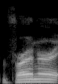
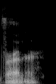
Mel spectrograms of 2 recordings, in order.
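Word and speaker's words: Werner: Anytime you have someone who's And I realize that Verer is probably the German pronunciation of W E R N E R. Mhm. That Verer as in like Dr. Verer Velro.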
